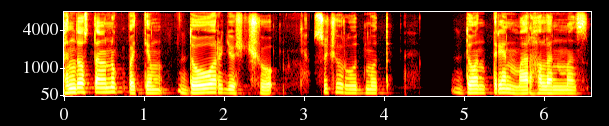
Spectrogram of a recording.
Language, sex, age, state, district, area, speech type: Kashmiri, male, 30-45, Jammu and Kashmir, Shopian, rural, spontaneous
